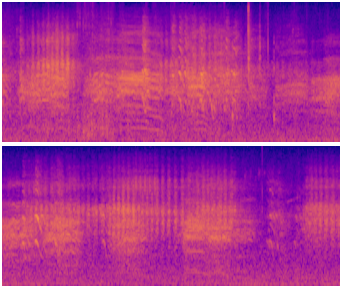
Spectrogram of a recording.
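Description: Eurasian magpies chattering: a run of harsh, rattling bursts of calls, one every second or two.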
